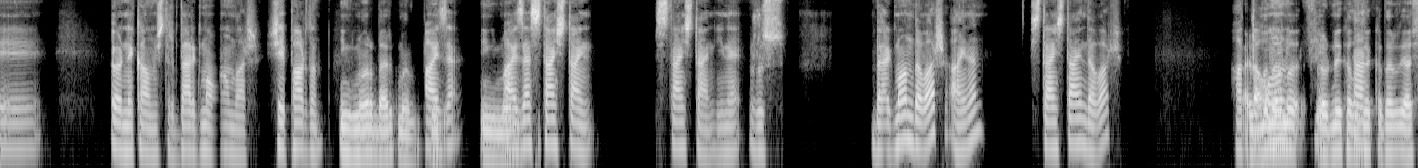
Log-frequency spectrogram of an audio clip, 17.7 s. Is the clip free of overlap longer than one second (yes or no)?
no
